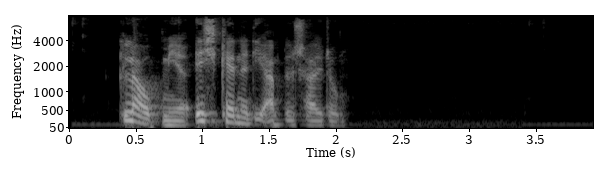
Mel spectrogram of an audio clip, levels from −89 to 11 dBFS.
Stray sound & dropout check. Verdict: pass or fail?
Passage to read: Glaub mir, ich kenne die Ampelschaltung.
pass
